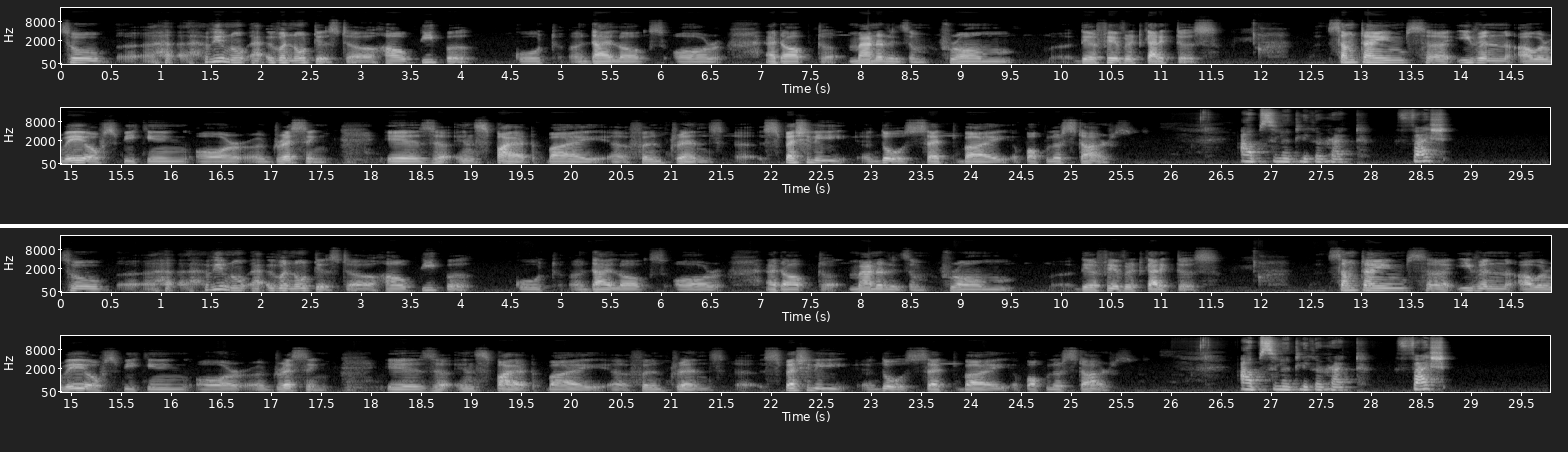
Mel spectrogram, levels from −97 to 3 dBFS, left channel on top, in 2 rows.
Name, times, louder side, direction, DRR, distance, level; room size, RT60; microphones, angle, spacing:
voice 1, 0.0-4.1 4.6-4.8 5.1-9.5 10.2-11.5 12.0-12.2 12.7-25.6, left 2 dB, 70° left, 0.8 m, -31 dB
voice 2, 26.7-28.0 28.4-28.7, right 5 dB, 20° right, 0.5 m, -27 dB
3.3 x 3.1 x 2.9 m
head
